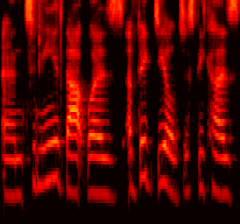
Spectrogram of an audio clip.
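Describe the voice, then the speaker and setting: A woman with a Canadian accent speaks at a medium pitch with ordinary pitch variation, in a plain, everyday voice. The recording is very clean, with a silent background. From Calgary, Alberta, Canada. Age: 20s. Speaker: fashion brand founder. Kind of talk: interview.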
